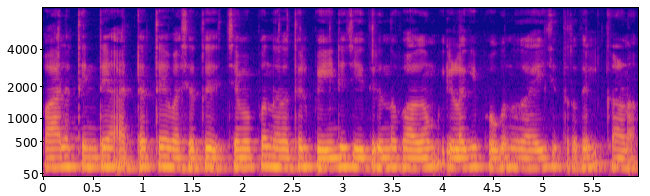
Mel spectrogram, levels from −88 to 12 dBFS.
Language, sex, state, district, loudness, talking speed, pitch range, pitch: Malayalam, male, Kerala, Kollam, -14 LUFS, 120 wpm, 125-130 Hz, 130 Hz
